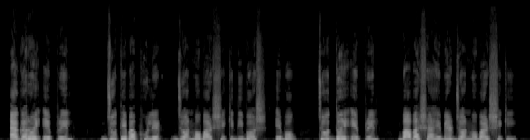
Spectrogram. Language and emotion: Bengali, neutral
